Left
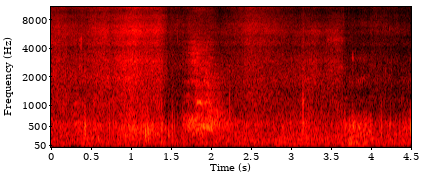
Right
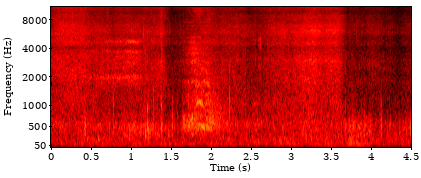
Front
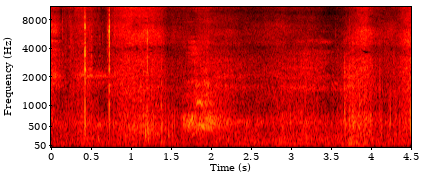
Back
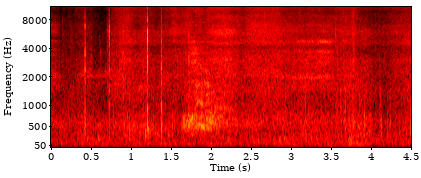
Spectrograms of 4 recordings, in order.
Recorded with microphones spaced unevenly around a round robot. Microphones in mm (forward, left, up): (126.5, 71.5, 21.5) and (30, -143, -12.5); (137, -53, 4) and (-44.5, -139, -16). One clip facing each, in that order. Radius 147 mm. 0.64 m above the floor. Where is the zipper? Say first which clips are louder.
Right 5 dB, back 2 dB; 100° right, 3 m.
